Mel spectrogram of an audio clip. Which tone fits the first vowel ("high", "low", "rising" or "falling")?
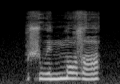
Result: low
